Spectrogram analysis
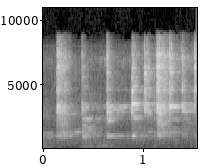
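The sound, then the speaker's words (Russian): A phone rings with a quick, repeating electronic melody of short bright tones, fairly quiet, with no one talking over it. “Отвечу тут по телефону.”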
